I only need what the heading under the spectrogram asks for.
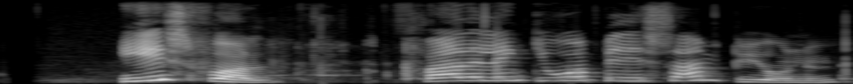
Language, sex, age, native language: Icelandic, male, 11, Icelandic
